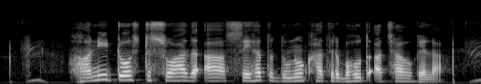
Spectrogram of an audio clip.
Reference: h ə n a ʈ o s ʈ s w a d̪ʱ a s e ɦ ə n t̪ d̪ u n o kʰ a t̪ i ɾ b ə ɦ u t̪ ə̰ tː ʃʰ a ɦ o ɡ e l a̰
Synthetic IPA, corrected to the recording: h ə n i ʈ o s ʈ s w a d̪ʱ a s e ɦ ə t̪ d̪ u n o kʰ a t̪ i ɾ b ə ɦ u t̪ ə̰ tː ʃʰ a ɦ o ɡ e l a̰

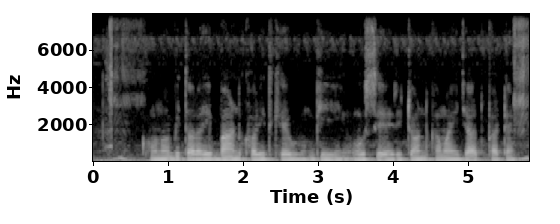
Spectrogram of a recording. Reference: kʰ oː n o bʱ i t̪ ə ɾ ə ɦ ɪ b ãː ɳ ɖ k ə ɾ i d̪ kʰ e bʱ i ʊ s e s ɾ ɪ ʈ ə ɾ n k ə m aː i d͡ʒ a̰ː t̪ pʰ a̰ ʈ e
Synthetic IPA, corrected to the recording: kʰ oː n o bʱ i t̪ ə ɾ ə ɦ i b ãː ɳ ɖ kʰ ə ɾ i d̪ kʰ e bʱ i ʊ s e ɾ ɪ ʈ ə ɾ n k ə m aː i d͡ʒ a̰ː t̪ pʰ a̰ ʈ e

